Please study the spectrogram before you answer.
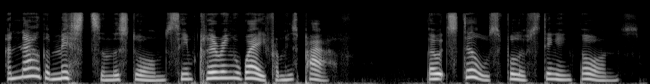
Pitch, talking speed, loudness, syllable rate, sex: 245 Hz, 195 wpm, -19 LUFS, 4.5 syllables/s, female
